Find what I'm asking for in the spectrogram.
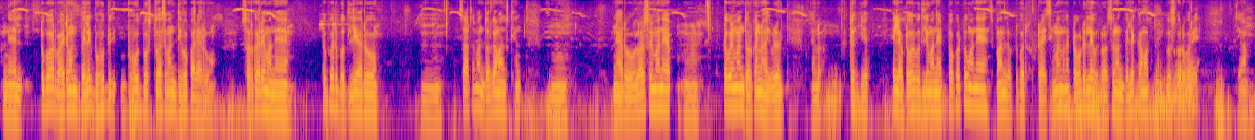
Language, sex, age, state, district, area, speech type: Assamese, male, 18-30, Assam, Barpeta, rural, spontaneous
